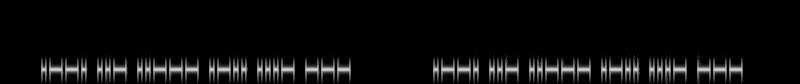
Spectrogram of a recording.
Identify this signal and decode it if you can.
Morse code, heard as a keyed tone, about 30 wpm, 700 Hz. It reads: PU2LVO PU2LVO
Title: DXCC-100 Call Signs - 6 Characters - Repeated 3x - 30wpm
